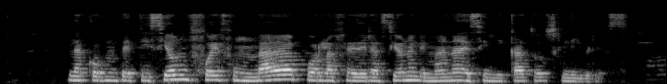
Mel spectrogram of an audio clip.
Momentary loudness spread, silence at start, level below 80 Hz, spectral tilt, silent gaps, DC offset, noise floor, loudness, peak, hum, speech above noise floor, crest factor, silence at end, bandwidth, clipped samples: 13 LU; 0.7 s; -58 dBFS; -6.5 dB/octave; none; under 0.1%; -63 dBFS; -21 LUFS; -4 dBFS; none; 43 dB; 18 dB; 0.45 s; 11.5 kHz; under 0.1%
